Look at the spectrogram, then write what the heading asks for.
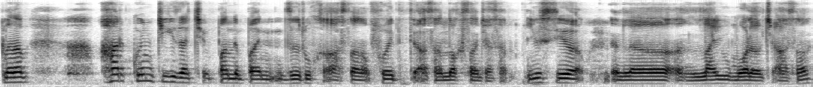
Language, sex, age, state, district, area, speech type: Kashmiri, male, 45-60, Jammu and Kashmir, Srinagar, urban, spontaneous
